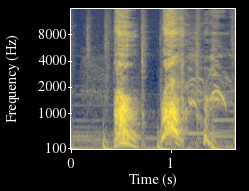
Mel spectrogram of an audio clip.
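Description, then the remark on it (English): Two loud, harsh dog-like barks about half a second apart, followed by a couple of shorter, quieter yelps, with no talking. “You bark on your records.”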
